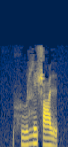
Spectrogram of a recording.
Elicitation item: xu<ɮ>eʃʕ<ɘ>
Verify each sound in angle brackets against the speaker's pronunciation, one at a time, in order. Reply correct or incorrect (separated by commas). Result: correct, correct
